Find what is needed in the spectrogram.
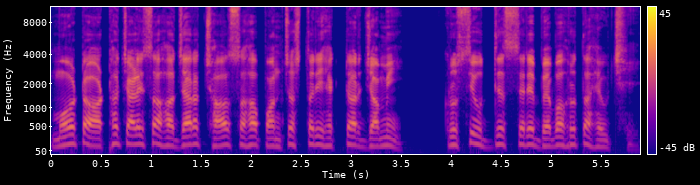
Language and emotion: Odia, neutral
